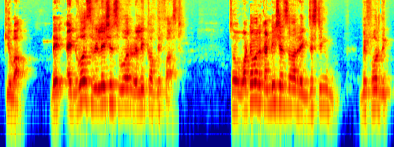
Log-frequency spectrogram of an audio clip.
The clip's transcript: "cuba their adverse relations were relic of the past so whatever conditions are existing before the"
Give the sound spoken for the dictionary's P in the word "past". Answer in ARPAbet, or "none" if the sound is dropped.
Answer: F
